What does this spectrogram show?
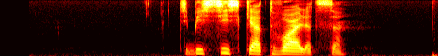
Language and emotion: Russian, angry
